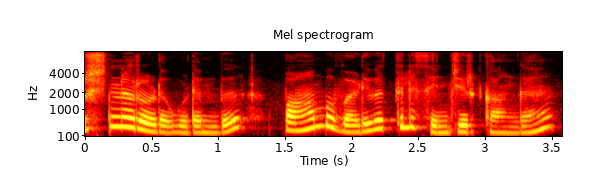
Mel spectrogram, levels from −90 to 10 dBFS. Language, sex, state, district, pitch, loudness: Tamil, female, Tamil Nadu, Nilgiris, 230 Hz, -18 LUFS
